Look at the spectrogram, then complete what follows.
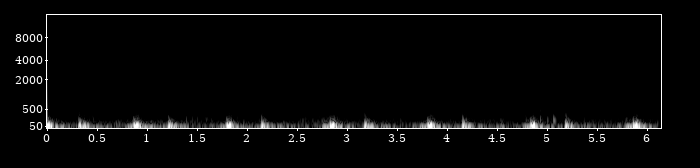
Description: What a real heart beat sounds like.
